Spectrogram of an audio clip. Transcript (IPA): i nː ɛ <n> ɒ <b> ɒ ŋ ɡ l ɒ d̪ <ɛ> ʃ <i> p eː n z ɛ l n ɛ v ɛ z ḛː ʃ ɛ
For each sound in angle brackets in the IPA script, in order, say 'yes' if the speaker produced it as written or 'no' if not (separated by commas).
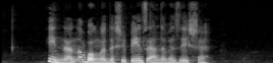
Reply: yes, yes, yes, yes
